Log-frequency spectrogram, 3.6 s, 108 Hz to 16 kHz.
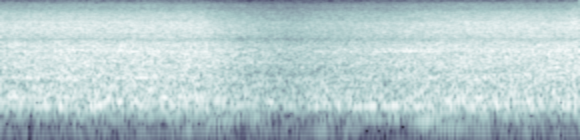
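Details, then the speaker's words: Carver Fanmaster caravan heater 12 V fan after cleaning and greasing its end bearings: steady even airflow rush stepping through about four speeds, no scraping or bearing noise, quieter than before; normal operation. "It seems to be about 4 variations of speed. When it kicks in, you go doo doo doo."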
